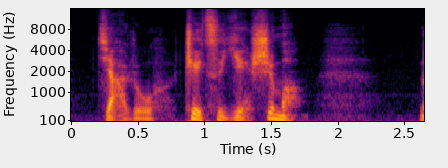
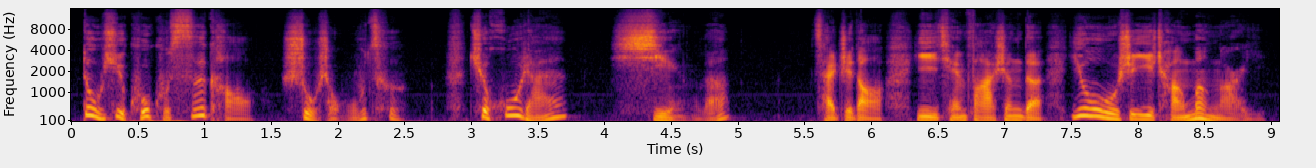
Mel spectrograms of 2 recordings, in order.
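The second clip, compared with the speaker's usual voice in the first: ordinary delivery, nothing marked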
